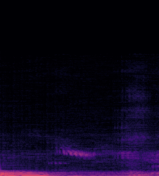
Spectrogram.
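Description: A man's drawn-out "ooh", falling in pitch and dying away under a second in. Then quiet outdoor ambience with a faint short chirp, like a bird, about a second in.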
